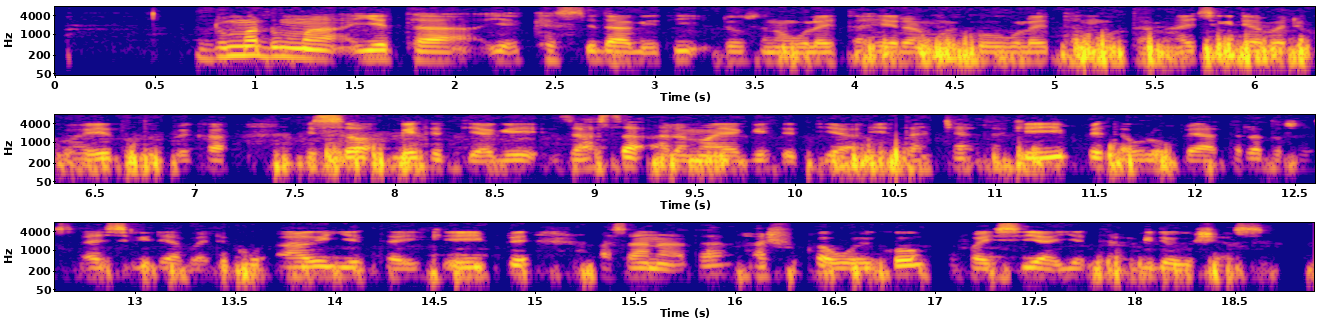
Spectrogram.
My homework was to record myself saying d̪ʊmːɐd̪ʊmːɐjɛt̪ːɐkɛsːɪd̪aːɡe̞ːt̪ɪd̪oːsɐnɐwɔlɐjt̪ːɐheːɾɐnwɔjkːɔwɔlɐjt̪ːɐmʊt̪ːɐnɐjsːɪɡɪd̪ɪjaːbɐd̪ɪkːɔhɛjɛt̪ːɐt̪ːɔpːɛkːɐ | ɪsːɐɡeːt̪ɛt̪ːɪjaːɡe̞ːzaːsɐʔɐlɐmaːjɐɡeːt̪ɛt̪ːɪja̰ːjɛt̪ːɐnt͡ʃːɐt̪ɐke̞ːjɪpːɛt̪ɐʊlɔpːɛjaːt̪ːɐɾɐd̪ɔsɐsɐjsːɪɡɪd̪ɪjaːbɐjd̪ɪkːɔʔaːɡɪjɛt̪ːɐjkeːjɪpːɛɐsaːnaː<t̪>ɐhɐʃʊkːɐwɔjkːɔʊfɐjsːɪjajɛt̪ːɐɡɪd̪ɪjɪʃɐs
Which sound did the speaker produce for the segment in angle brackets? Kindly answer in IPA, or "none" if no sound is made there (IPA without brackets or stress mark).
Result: t̪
